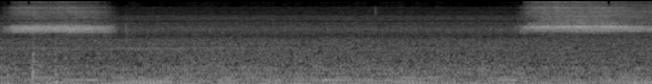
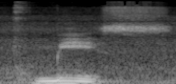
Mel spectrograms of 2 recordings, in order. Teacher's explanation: According of voicing, the sound that is voiceless. According of the place of articulation, it is alveolar, and according to the manner of articulation, it is fricative.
